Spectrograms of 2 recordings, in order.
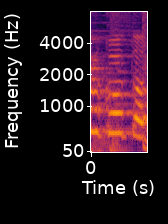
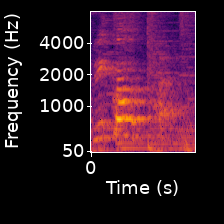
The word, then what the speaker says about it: ricotta: How do you say ricotta the right way? Ricotta. Not ricotta. Yes, no, please don't say ricotta.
